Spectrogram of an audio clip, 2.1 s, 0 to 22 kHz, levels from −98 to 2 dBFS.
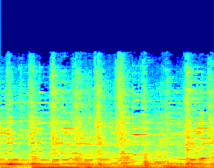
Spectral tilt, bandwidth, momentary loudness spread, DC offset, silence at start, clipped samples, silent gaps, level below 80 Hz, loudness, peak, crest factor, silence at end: -4.5 dB/octave; 15 kHz; 2 LU; under 0.1%; 0 s; under 0.1%; none; -22 dBFS; -12 LUFS; 0 dBFS; 12 dB; 0 s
